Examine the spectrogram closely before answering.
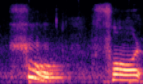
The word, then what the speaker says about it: fall: the verb is f-a-l-l though the letter is a the sound is o four four fell Fallen as bus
